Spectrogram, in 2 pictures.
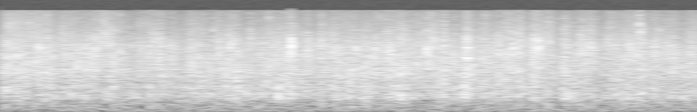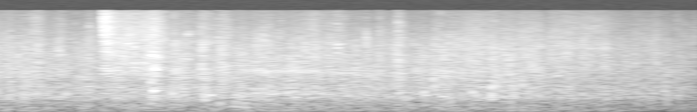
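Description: Rain pattering on the fabric roof of an ice-fishing hut: a steady hiss of drops with scattered light taps, briefly louder about four seconds in.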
